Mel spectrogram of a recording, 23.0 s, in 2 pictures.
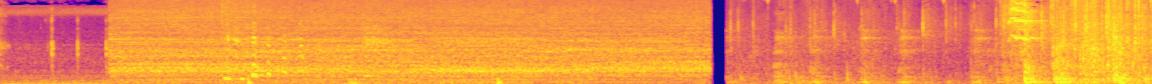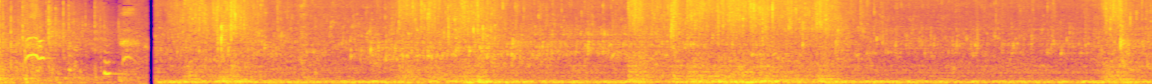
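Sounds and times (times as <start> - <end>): tap water splashing into sink: 13.2 - 17.0.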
